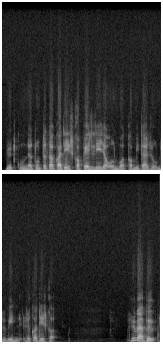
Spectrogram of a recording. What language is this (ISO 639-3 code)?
fin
